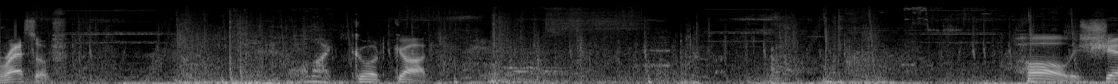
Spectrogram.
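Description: Laser blasts zap and whine.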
